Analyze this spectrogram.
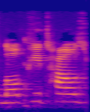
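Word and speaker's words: L'Hôpital: um so yes it is pronounced l'hopital's rule it is spelled like l'hospital's but we are going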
